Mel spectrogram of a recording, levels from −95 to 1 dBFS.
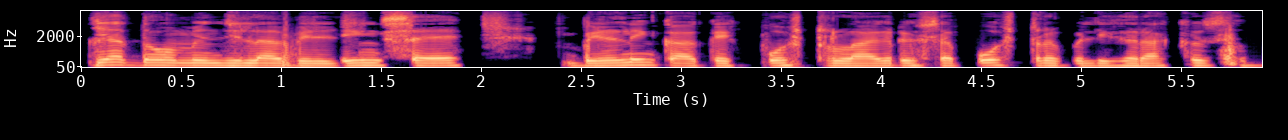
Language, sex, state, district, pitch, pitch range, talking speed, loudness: Marwari, male, Rajasthan, Churu, 125 Hz, 120-130 Hz, 160 wpm, -14 LUFS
